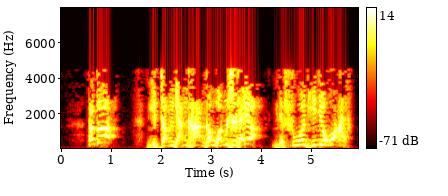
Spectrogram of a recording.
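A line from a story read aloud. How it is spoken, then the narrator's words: Shouting. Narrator (Chinese): 程铁牛、程万牛也喊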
